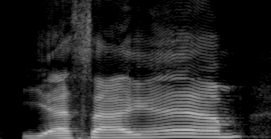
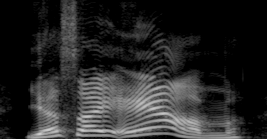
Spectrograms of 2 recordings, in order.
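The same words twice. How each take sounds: First: Slow retold reply at usual pitch; understated claim. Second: Slow, higher-pitched retold insistence; insistent claim. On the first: Comedian answering a man who can't hear her, understated. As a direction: repeat it slowly and evenly, without pushing. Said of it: "I just kind of said it to him". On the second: Comedian announcing herself to the doubting couple, insistent. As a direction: draw it out higher so they finally get it. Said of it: "then she turns around and go".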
